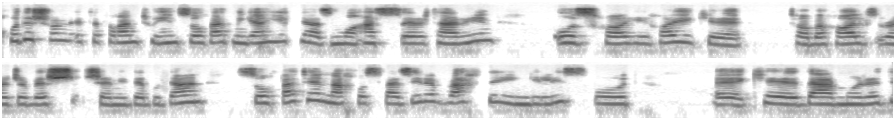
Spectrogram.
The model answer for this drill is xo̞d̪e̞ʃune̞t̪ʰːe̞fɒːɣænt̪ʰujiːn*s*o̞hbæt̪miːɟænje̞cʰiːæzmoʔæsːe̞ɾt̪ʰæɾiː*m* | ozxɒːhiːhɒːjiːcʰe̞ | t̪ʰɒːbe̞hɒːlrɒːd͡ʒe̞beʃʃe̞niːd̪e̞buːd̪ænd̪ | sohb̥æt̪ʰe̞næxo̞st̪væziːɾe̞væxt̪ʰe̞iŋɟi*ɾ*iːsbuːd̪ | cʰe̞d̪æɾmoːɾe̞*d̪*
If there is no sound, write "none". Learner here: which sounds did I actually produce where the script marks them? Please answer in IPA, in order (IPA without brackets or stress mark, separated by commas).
s, n, l, d̪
